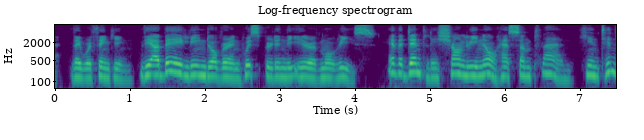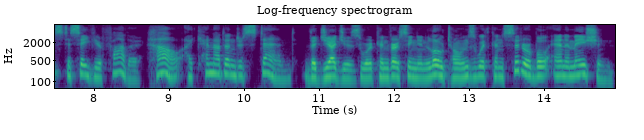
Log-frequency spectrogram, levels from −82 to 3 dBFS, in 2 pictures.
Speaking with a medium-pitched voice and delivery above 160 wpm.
No: medium, 155 Hz; average, 155 wpm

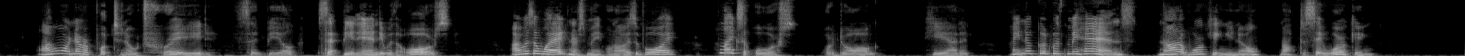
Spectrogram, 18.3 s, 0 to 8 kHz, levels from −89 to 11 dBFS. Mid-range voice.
No: high, 195 Hz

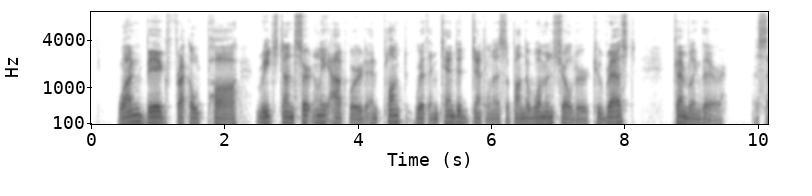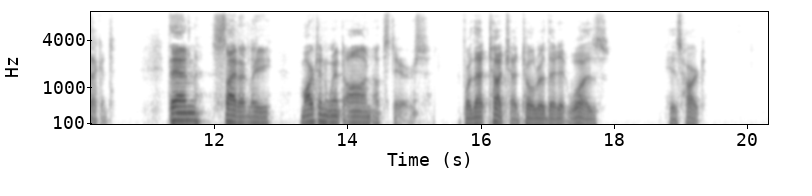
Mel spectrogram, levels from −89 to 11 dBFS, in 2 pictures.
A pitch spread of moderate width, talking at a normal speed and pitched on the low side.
No: average, 3.6 semitones; slow, 115 wpm; low, 105 Hz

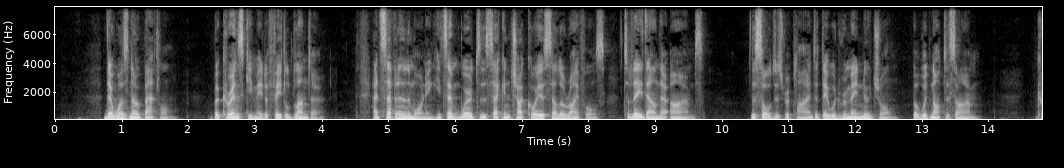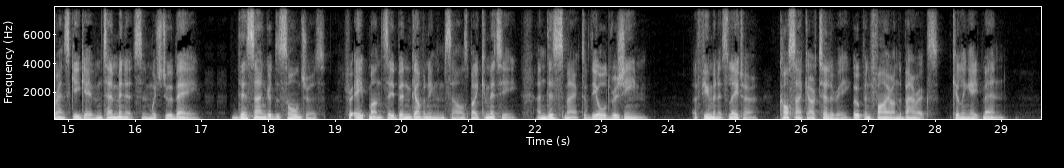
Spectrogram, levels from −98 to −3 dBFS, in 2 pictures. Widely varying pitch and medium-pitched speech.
No: wide, 6.2 semitones; very low, 95 Hz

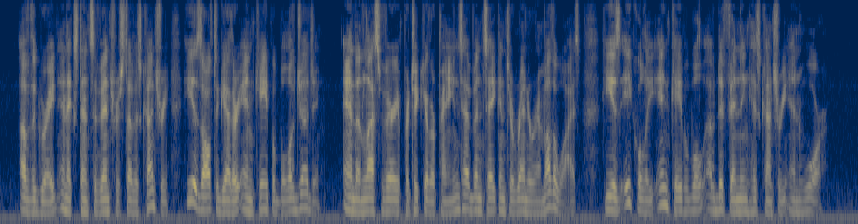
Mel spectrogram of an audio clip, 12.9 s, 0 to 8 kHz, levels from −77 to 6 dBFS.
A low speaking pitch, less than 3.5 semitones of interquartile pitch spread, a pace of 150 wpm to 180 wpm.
Yes: low, 120 Hz; narrow, 2.4 semitones; average, 170 wpm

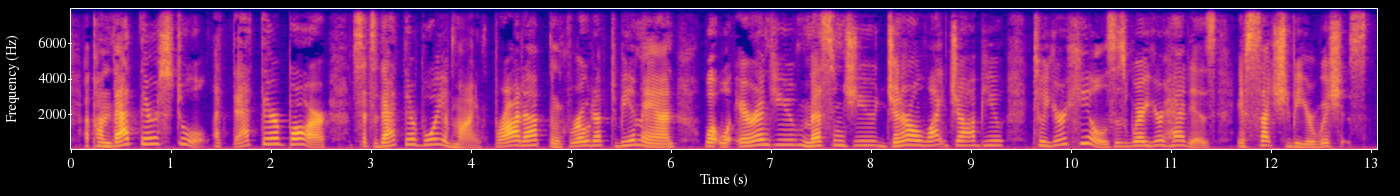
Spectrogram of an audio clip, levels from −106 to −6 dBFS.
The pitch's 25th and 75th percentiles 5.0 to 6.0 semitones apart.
Yes: average, 5.3 semitones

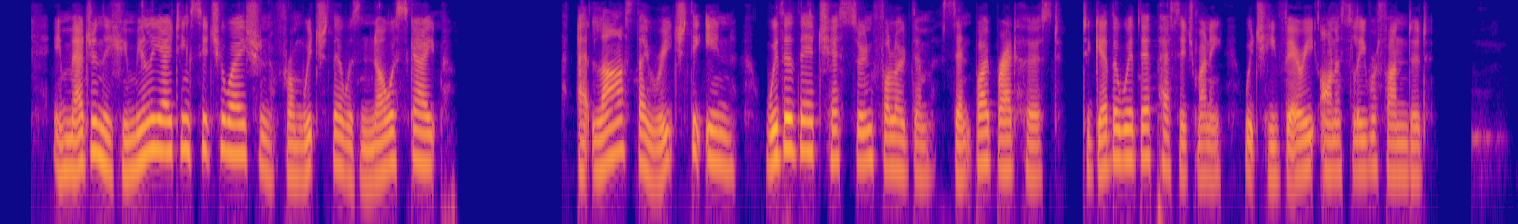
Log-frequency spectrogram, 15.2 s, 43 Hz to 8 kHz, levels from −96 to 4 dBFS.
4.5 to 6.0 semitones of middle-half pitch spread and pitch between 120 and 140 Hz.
No: wide, 5.4 semitones; medium, 165 Hz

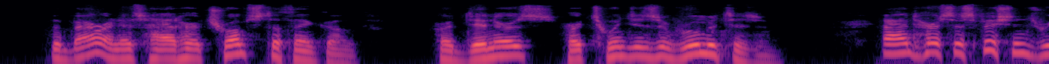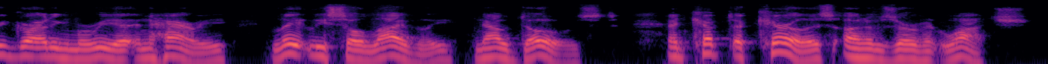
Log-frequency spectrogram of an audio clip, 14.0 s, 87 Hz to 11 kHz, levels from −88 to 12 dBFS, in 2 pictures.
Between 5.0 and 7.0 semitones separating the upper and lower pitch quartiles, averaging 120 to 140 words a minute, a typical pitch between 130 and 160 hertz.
Yes: wide, 5.4 semitones; slow, 135 wpm; medium, 140 Hz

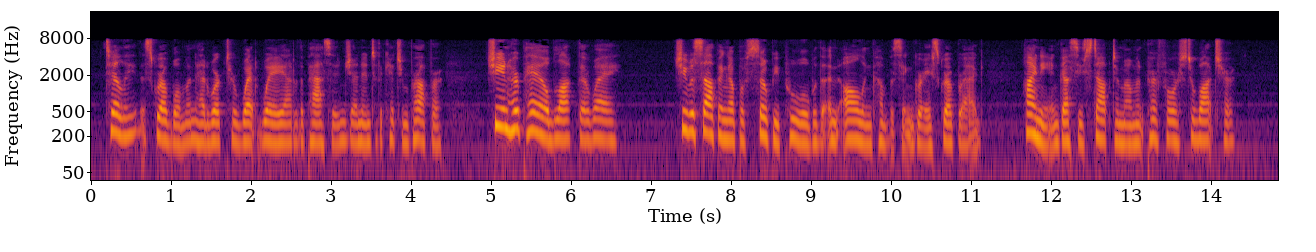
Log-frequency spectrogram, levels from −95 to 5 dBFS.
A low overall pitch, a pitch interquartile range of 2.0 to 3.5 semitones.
No: medium, 170 Hz; narrow, 2.6 semitones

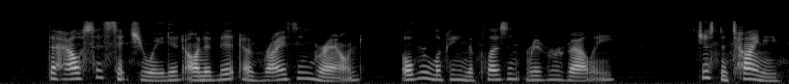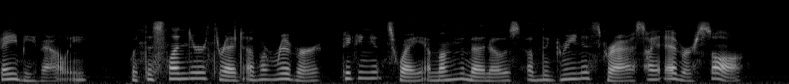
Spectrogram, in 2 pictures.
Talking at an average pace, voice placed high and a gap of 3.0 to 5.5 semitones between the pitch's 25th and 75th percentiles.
Yes: average, 150 wpm; high, 210 Hz; average, 5.2 semitones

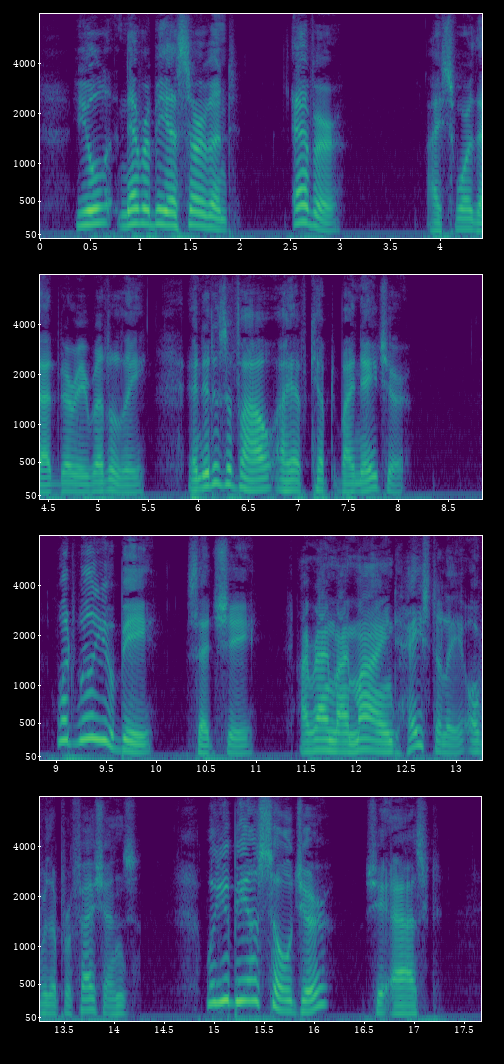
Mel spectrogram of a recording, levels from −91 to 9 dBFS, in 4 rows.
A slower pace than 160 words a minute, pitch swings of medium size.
No: average, 140 wpm; wide, 7.8 semitones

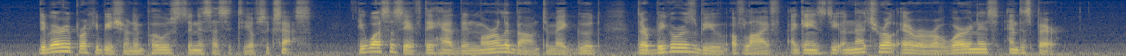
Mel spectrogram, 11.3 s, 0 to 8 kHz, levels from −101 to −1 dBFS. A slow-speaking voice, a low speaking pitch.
No: average, 175 wpm; low, 110 Hz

